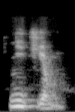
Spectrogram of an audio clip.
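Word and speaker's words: नित्यम्: Как вы заметили, в правильном произношении для того, чтобы утяжелить слог, делается как бы легкая пауза и делается акцент не на предыдущую гласную, например, здесь не, мы не делаем нитьем, мы не тянем ее, мы делаем акцент на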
